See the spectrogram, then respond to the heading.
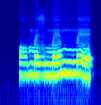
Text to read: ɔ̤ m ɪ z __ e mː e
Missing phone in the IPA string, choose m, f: m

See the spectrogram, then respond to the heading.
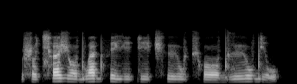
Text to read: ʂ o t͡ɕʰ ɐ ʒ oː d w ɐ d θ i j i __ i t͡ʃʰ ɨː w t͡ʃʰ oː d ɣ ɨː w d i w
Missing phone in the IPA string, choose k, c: k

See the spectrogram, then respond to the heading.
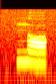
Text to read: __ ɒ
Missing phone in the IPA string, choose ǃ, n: n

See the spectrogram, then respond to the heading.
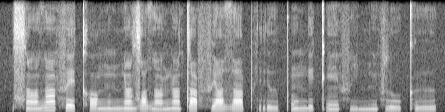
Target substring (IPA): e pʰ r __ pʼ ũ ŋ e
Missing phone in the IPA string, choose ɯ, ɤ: ɯ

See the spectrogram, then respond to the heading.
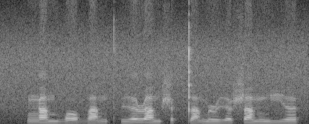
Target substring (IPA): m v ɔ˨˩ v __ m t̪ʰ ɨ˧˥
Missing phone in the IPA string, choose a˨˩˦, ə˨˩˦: a˨˩˦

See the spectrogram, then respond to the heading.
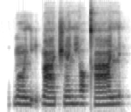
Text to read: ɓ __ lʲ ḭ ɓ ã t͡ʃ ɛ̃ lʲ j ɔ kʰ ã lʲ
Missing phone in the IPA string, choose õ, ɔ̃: õ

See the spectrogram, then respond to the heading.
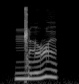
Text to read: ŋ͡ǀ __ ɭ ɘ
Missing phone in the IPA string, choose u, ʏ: ʏ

